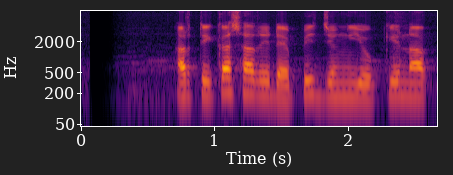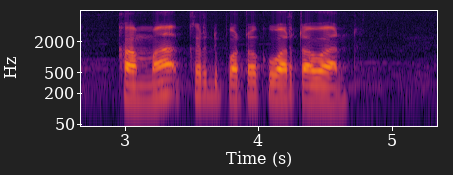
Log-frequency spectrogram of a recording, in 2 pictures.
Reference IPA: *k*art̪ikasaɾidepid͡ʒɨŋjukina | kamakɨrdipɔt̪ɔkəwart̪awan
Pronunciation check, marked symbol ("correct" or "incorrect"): incorrect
